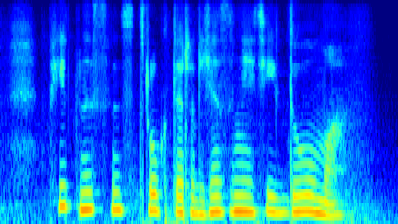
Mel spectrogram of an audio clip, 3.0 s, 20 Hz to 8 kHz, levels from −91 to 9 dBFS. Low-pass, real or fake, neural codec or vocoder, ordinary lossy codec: none; fake; codec, 16 kHz, about 1 kbps, DyCAST, with the encoder's durations; none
